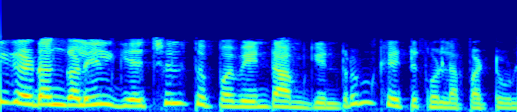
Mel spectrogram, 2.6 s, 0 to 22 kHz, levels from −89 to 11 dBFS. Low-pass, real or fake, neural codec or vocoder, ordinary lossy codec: 5.4 kHz; real; none; none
